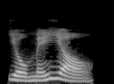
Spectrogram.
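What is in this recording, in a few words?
"有没有", Mandarin Chinese; chinese flashcards; hsk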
